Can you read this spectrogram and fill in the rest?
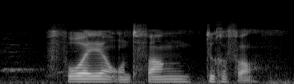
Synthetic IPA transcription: fuəjəɔ̰ntfɐŋtuχəfɐ̰lˠ

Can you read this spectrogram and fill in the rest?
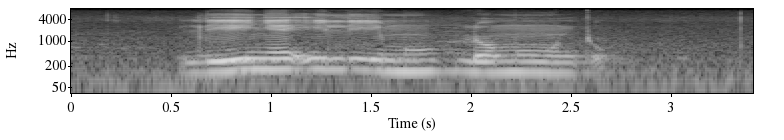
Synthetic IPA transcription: liɲɛilimulomuːntʼu

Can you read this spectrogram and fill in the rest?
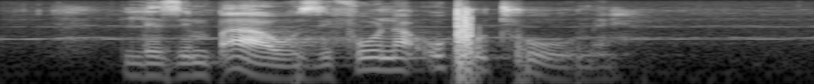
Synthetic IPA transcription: lezimpʼawuzifuna̰ʔupʰutʰuːmɛ

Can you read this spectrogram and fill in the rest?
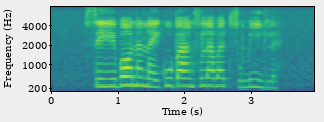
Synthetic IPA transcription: sijiɓɔnanek̬uɓant͡fʰulaɓad͡v̪̥ʱumiːlɛ

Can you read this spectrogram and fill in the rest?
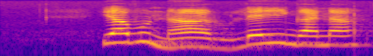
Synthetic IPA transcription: jaβun̤ar̤ulejiŋɡana

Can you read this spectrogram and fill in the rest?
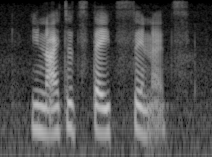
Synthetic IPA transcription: junaɪtəd̥steɪtsːɛnə̰ts

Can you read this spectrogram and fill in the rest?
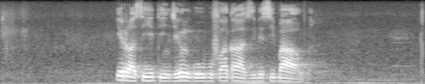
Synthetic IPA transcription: irasid̥ʱind͡ʒʱɛŋɡʱoɓufak̬ʼaziɓesiɓaːwɔ

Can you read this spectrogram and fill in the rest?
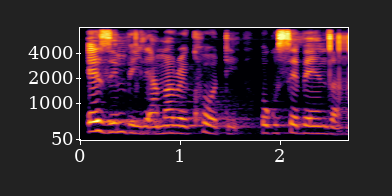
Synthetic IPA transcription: ezimbʱiliamarɛkʰod̥ʱiok̬usɛɓɛːnd͡zʱa

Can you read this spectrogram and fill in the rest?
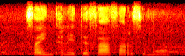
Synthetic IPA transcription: sain̩tʰanɛtʼɛsasarɪsɪmɔ

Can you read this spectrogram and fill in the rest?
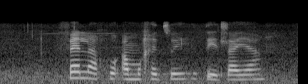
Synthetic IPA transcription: fɛlaχʊʔamʊχet͡swetɪt͡ɬʼaja

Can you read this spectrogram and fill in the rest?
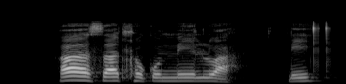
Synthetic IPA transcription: ɣasaɬʰɔkʼɔmɛlwa | lɪ

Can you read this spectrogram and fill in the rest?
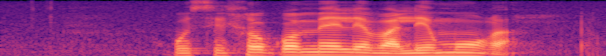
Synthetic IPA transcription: ɣʊsɪɬɔkʼɔmɛlɛbalɪmʊːɣa̰

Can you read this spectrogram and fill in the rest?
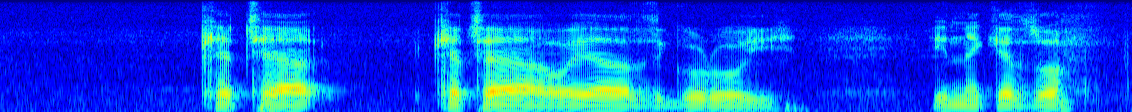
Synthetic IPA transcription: kʰɛtʰɛaɦɔjaziɡoɺoiː | nɛkʼɛːd͡zwa

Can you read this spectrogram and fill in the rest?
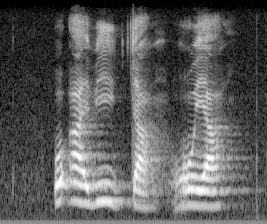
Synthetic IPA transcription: ʊʔabit͡ʃʼaɣʊja

